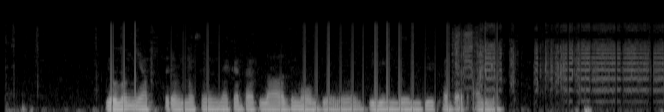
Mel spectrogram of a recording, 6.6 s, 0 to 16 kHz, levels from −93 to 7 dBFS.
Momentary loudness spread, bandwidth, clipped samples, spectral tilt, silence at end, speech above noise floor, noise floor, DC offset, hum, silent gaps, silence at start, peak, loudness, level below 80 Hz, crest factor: 20 LU; 7 kHz; under 0.1%; -9.5 dB/octave; 0 s; 36 dB; -71 dBFS; under 0.1%; none; none; 0.2 s; -16 dBFS; -37 LUFS; -54 dBFS; 20 dB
